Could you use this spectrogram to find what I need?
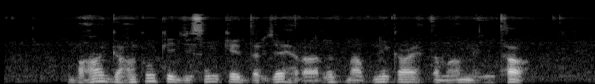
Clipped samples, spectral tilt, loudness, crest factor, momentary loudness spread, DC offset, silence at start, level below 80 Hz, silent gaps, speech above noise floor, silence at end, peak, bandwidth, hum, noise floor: under 0.1%; -6 dB/octave; -25 LUFS; 24 dB; 10 LU; under 0.1%; 0.7 s; -58 dBFS; none; 28 dB; 0.35 s; -2 dBFS; 11.5 kHz; none; -52 dBFS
